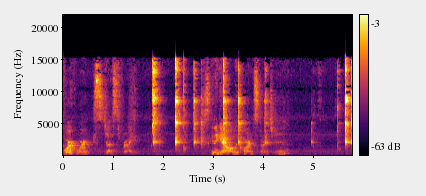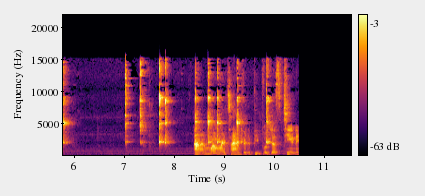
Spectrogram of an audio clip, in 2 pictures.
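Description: Kitchen utensils click and tap close by.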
